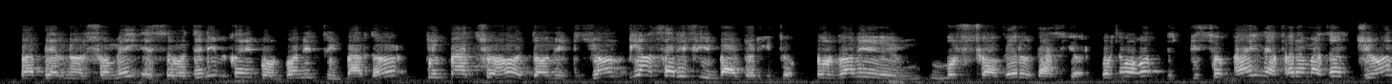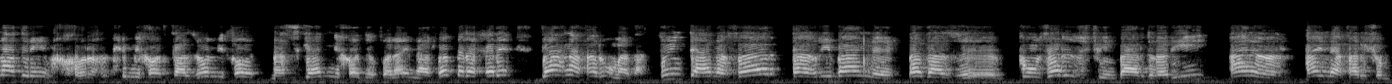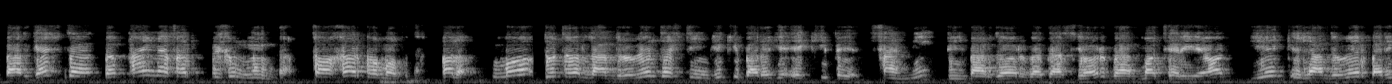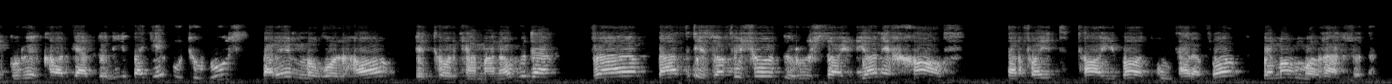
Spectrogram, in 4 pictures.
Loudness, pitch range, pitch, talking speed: -20 LUFS, 145-195 Hz, 170 Hz, 120 wpm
